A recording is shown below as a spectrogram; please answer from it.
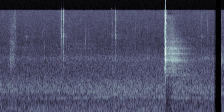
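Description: A low steady hum with a few faint ticks about a second apart, and one sharper metallic click with a brief ring near the end.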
